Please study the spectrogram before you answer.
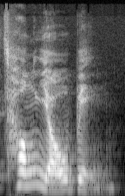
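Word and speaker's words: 葱油饼: chinese the word of the day today is tong yo bing scallion pancake the first character we learned last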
